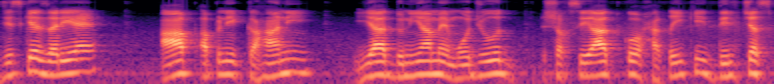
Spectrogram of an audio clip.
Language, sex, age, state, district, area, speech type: Urdu, male, 18-30, Bihar, Purnia, rural, spontaneous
